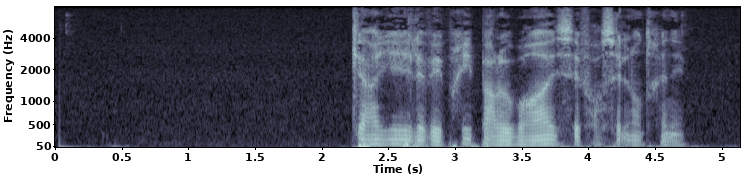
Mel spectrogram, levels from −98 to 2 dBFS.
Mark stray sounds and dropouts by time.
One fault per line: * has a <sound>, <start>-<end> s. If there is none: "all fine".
all fine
